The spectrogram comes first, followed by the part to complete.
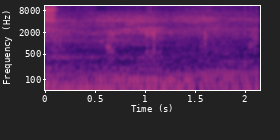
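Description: Quiet outdoor background with a low steady rumble and two faint footsteps on gravel, about a second apart.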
